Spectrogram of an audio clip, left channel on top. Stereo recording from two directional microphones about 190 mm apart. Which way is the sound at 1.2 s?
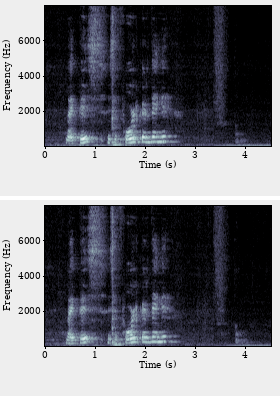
30° left (ahead or behind).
